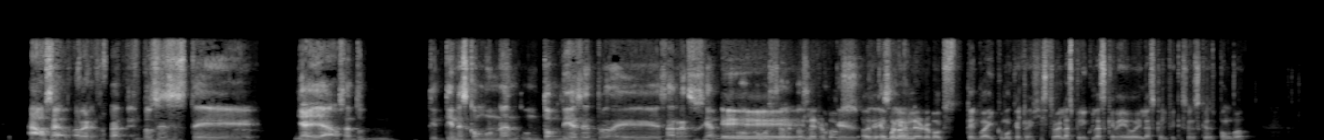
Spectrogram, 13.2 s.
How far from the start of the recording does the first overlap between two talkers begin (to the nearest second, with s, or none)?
7 s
